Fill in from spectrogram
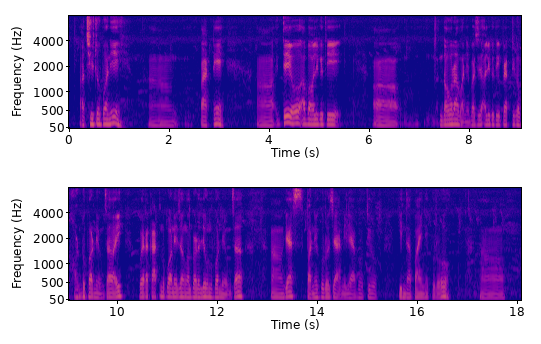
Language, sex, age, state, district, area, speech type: Nepali, male, 30-45, West Bengal, Kalimpong, rural, spontaneous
